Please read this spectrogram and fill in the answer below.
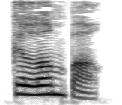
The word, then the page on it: kelompok: Indonesian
